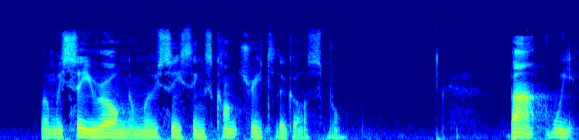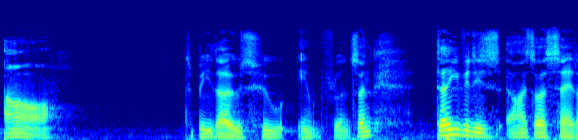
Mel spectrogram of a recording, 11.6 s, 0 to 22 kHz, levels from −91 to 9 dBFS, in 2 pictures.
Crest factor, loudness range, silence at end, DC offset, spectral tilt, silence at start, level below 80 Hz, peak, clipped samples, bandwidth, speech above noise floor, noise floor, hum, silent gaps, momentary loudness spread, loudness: 24 dB; 5 LU; 0 s; under 0.1%; -6 dB/octave; 0.4 s; -54 dBFS; -14 dBFS; under 0.1%; 10 kHz; 39 dB; -75 dBFS; none; none; 15 LU; -36 LUFS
